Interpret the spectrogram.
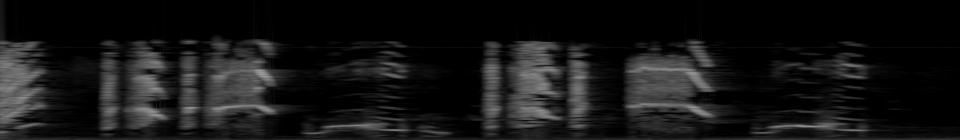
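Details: Lure song of a white-rumped shama meant to set idle shamas singing: very high buzzy rasping bursts alternating with lower clear whistled phrases that rise then fall, with short pauses between.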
